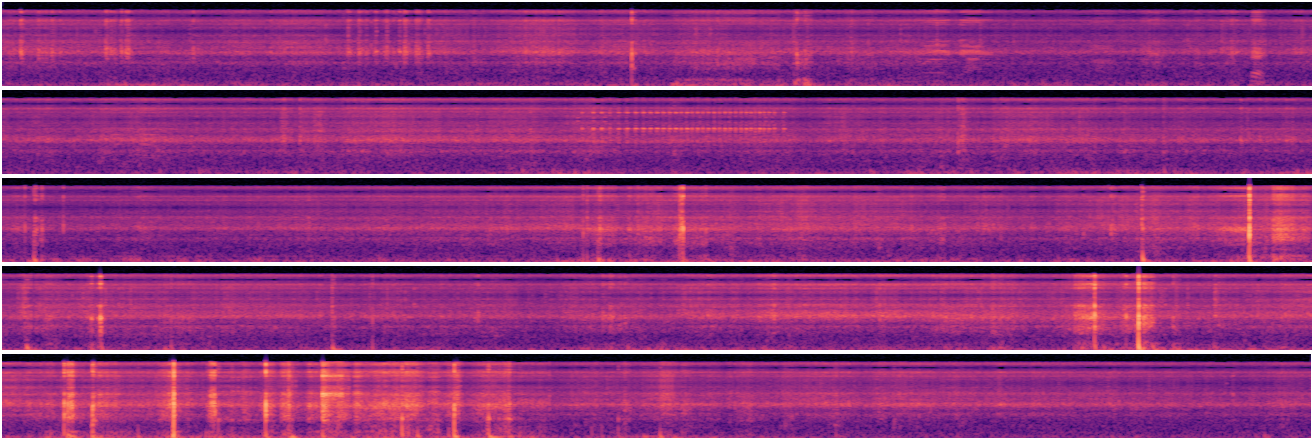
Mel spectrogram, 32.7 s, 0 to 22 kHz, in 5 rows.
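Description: F-22 trimaran sailing under spinnaker, a steady rush of water and wind on the microphone, with sharp knocks and clatters from the boat in the last few seconds.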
